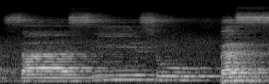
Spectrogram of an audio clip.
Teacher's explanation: desisnya ditambahin, Snya ditambahin bas. Nah, gitu. Jadi biar agak lamain dikit.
